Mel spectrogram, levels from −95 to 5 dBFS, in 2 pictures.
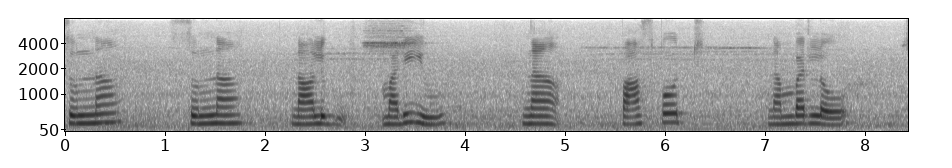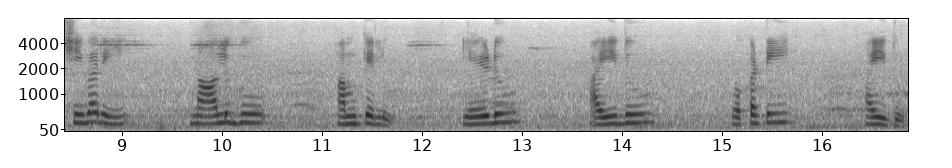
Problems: none marked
